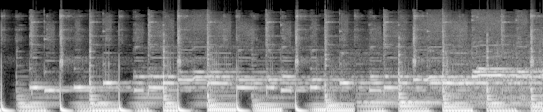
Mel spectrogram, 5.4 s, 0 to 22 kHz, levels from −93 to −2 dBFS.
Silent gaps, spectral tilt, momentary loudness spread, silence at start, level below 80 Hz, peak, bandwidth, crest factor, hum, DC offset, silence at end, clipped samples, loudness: none; -6 dB/octave; 4 LU; 0 s; -14 dBFS; 0 dBFS; 15.5 kHz; 8 dB; none; under 0.1%; 0 s; 1%; -10 LUFS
